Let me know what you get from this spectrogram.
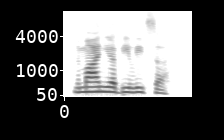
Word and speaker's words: Nemanja Bjelica: Nemanja Bjelica. Did I say it right? – Nemanja Bjelica.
